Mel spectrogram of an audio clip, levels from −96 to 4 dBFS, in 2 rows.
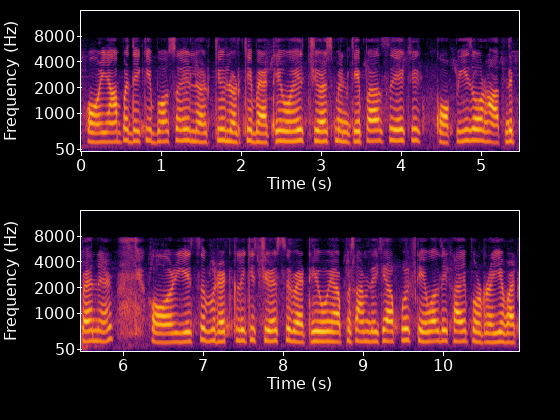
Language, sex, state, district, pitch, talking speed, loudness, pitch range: Hindi, female, Chhattisgarh, Balrampur, 265 Hz, 255 wpm, -14 LUFS, 250-280 Hz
